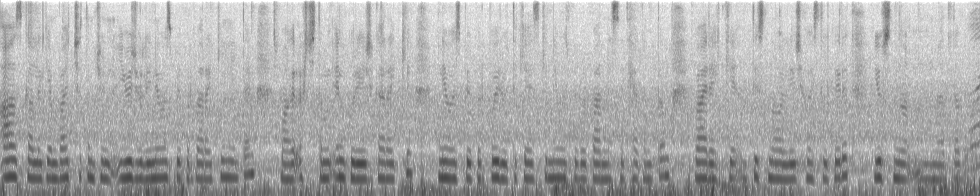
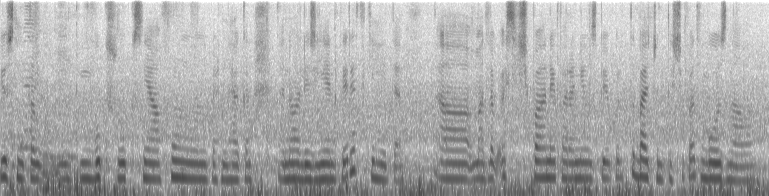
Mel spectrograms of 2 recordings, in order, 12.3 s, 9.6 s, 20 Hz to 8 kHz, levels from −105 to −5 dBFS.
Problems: constant background noise, low volume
